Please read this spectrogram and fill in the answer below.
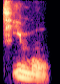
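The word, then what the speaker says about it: Temu: could order clothes pan Timo. That's how you pronounce it, Timo.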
